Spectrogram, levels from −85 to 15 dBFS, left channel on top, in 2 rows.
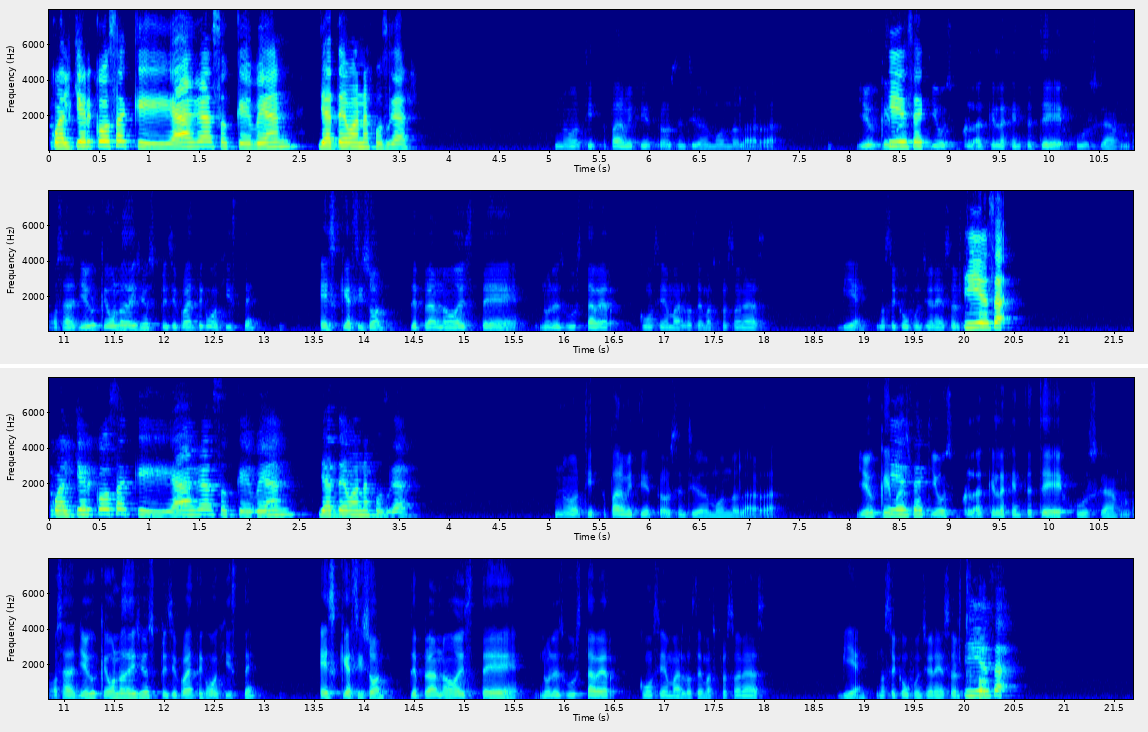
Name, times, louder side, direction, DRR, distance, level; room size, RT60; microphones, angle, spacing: voice 1, 0.0-3.6 8.4-8.7 20.0-20.4, left 7 dB, 85° left, 0.4 m, -28 dB
voice 2, 5.1-7.3 8.1-12.9 13.6-18.0 18.7-20.4, right 3 dB, 35° right, 0.5 m, -45 dB
7.8 x 4.5 x 3.8 m
head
